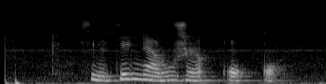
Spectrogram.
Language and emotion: Russian, neutral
